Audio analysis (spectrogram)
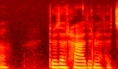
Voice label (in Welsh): "rhad", Welsh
